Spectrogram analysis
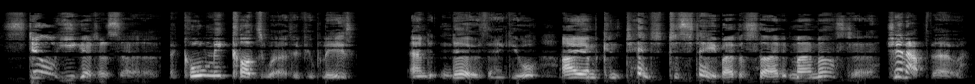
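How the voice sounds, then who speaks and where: Casting: fussy British robot butler in a game, high-set voice, slightly rough edge, pompous and very courteous. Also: male voice, sharp tone, exaggerated voice. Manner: formal, pompous, theatrically polite. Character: prim, fussy, snobbish male robot butler. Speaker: video game voice actor. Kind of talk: scripted game companion dialogue.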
